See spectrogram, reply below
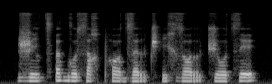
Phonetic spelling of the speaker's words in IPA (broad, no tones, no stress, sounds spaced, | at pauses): ʐ i l t͡sʼ ɐ ɡ o s ɐ χ pʰ ɔ d͡z ɐ r t͡ʃʼ i x z ɔ r t͡ʃ o t͡s e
